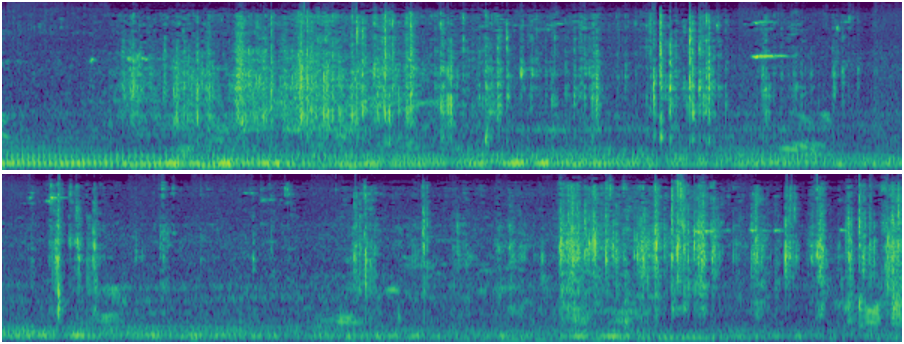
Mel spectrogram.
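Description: Metal roofing nails clicking and crunching as they are chewed and handled, in clusters of rapid sharp clicks, over a steady low hum.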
